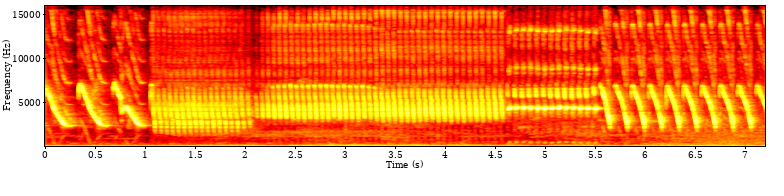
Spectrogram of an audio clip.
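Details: Canary singing a varied training song: descending whistled sweeps, broad buzzy trills, a ringing high rolled phrase, then more rapid falling sweeps, over a low hum.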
